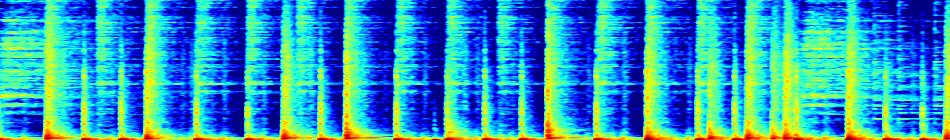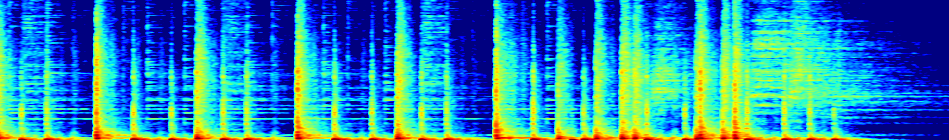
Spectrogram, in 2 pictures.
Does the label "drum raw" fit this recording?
Yes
